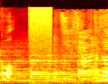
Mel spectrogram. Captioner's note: television static noise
